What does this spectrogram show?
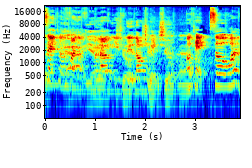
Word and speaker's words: Lilongwe: The capital is called Lilongwe. I don't know if you can pronounce it. Lilongwe.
